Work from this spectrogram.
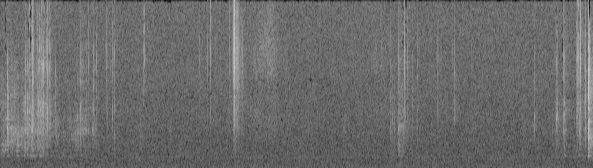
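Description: Long fingernails scratch across the rows of a spool of gold plastic bead string held in the hands close to the microphone. Quiet, bright clicking and rattling scratches come in short bursts near the start, middle, and end over a soft, steady hiss.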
